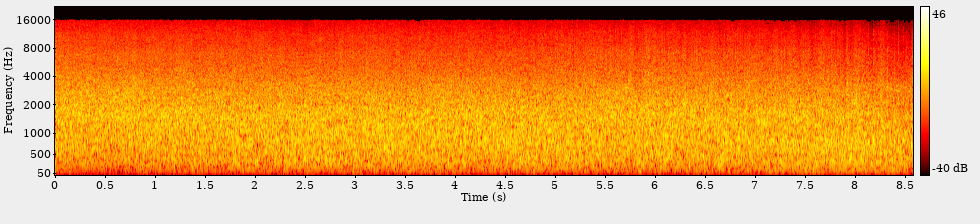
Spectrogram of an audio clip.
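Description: Fireworks crackle and hiss loudly and without a break close by.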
